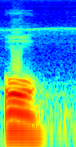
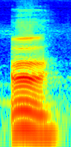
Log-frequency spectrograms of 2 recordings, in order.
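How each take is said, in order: First: The vowel is thick and rounded like 'oh'. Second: The vowel is open with the mouth wide. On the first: The speaker calls it wrong. "sering dibaca O, itu keliru" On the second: The speaker calls it right. "Yang benar adalah A, mulut terbuka dengan lebar"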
